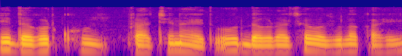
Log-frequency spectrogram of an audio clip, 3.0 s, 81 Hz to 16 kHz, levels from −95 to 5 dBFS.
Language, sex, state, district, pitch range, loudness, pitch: Marathi, male, Maharashtra, Sindhudurg, 120-140 Hz, -17 LUFS, 130 Hz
